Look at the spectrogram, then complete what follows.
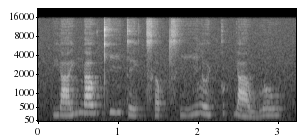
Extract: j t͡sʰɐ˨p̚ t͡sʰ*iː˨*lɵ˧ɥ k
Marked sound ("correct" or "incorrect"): incorrect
